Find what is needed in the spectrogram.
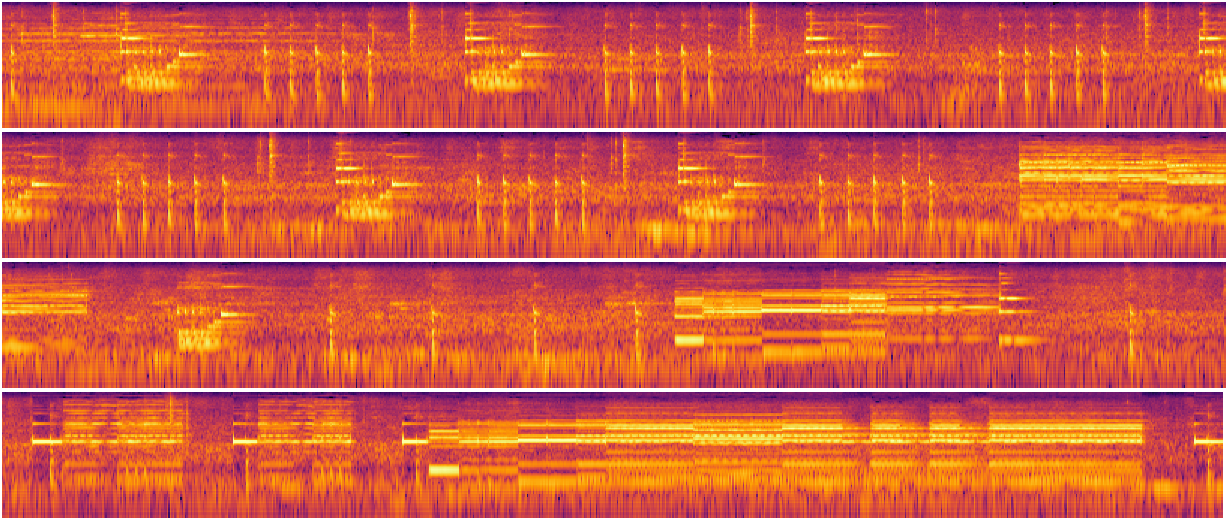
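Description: Electronic sound effects of a Sigma Joker Panic! video poker medal machine. For the first half a short chime followed by rapid ticking repeats about once a second as cards are dealt. From about halfway a more melodic jingle takes over, and it grows fuller near the end as the Hi-Lo Double bonus game comes up.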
